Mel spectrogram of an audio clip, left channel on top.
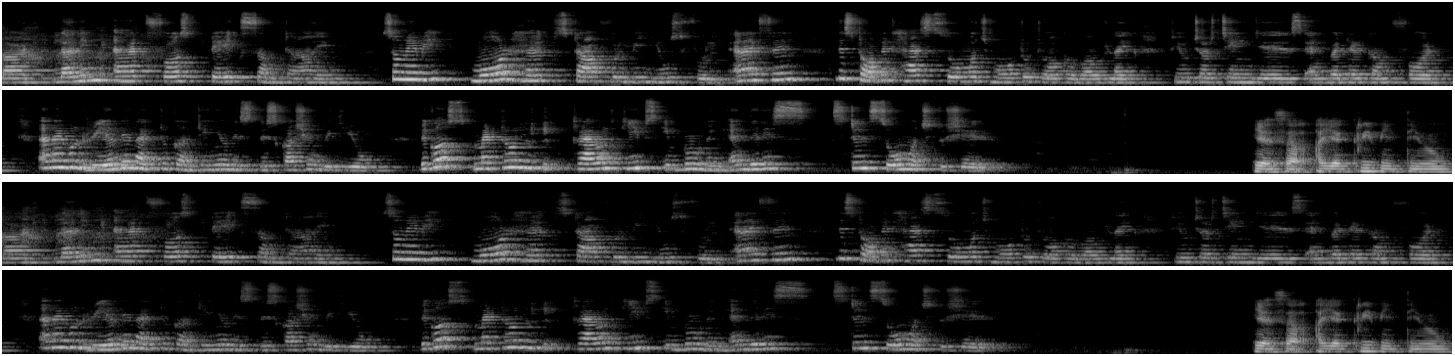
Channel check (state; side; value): quieter; right; 6.5 dB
